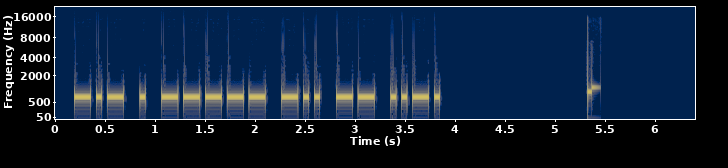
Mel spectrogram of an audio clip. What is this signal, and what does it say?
Morse code, heard as a keyed tone, about 22 wpm, 700 Hz. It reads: KE0DMF
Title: USA Callsign DE Callsign 22wpm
